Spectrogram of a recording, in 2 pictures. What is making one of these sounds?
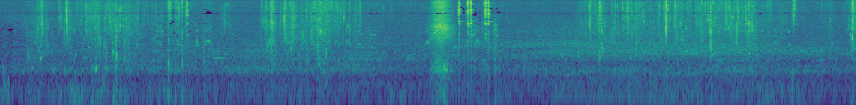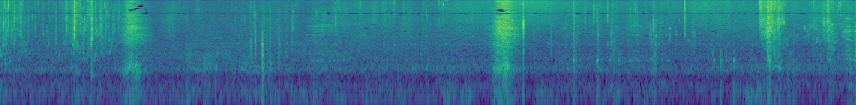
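A hooked fish splashes and thrashes at the water's surface.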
